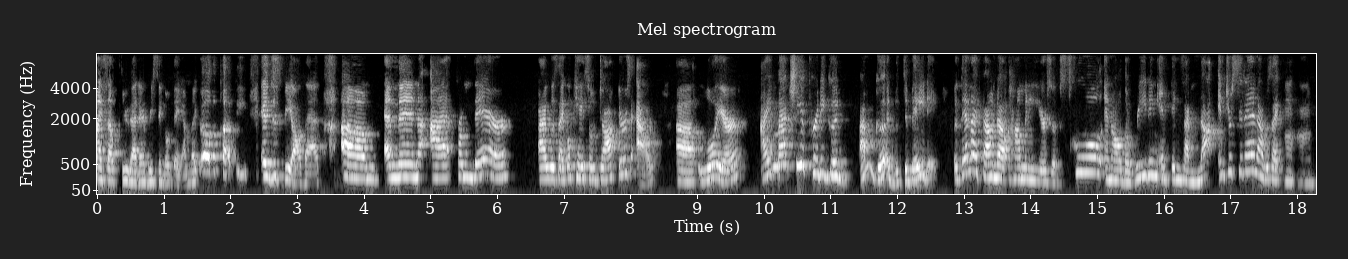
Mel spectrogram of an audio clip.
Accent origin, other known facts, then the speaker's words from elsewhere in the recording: Regina, Saskatchewan, Canada; moved away as an adult; now in Los Angeles, United States; I'm a Canadian raised girl. I was raised in Regina, Saskatchewan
